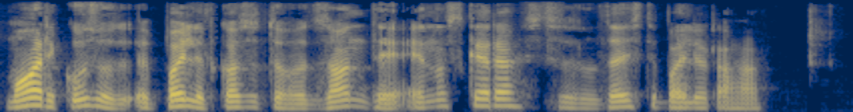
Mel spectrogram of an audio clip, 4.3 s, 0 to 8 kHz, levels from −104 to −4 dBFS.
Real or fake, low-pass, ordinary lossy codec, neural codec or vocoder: real; 7.2 kHz; AAC, 48 kbps; none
